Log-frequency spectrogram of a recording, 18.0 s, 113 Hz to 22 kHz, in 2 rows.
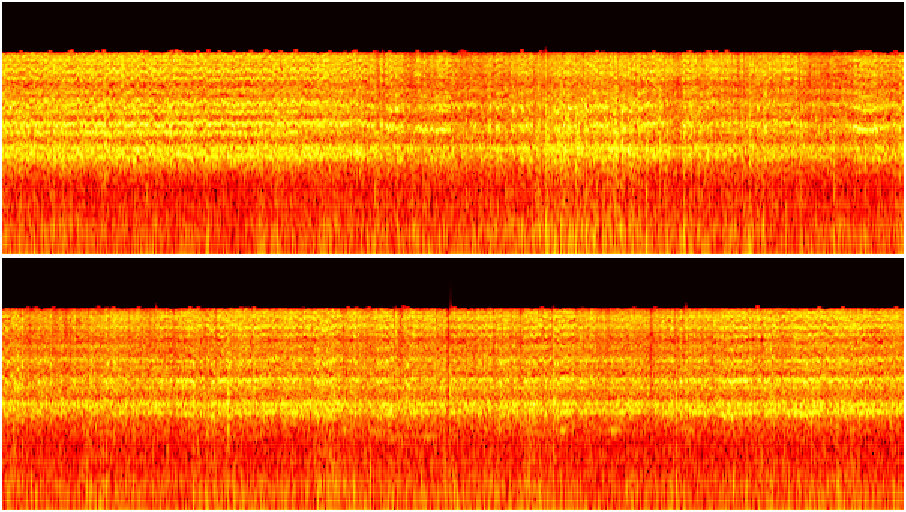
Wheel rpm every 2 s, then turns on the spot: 210, 220, 220, 230, 230, 230, 230, 240, 230.
none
